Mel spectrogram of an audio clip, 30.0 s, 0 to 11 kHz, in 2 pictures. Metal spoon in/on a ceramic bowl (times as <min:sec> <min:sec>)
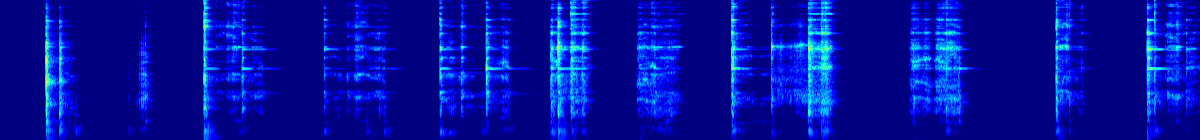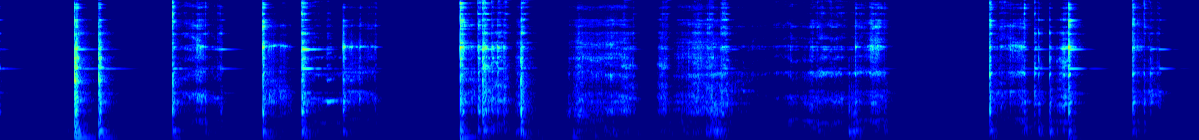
0:27.4 0:28.6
